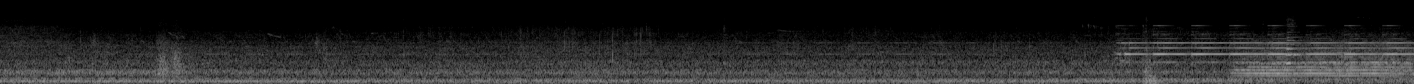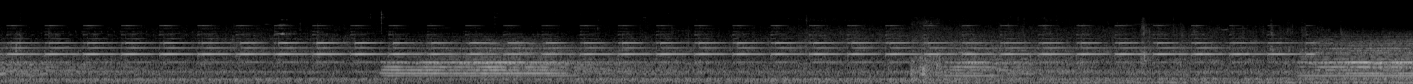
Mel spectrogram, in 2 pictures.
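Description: Grade-crossing warning bell ringing about twice a second, starting about 11 seconds in, while the approaching CN GE C44-9W locomotive sounds its multi-chime horn in the crossing pattern: long, long, short, long.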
